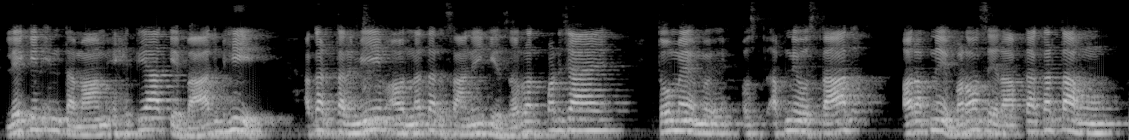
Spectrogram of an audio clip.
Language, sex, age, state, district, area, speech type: Urdu, male, 45-60, Bihar, Araria, rural, spontaneous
